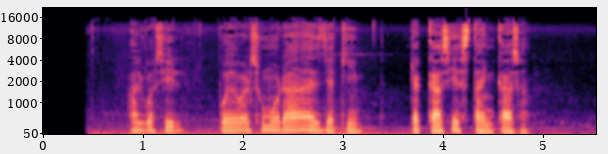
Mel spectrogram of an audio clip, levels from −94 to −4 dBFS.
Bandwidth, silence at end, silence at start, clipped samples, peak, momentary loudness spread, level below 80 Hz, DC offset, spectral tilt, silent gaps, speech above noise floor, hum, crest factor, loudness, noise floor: 16 kHz; 0.7 s; 0.5 s; under 0.1%; 0 dBFS; 17 LU; -42 dBFS; under 0.1%; -4.5 dB/octave; none; 29 dB; none; 20 dB; -18 LUFS; -47 dBFS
